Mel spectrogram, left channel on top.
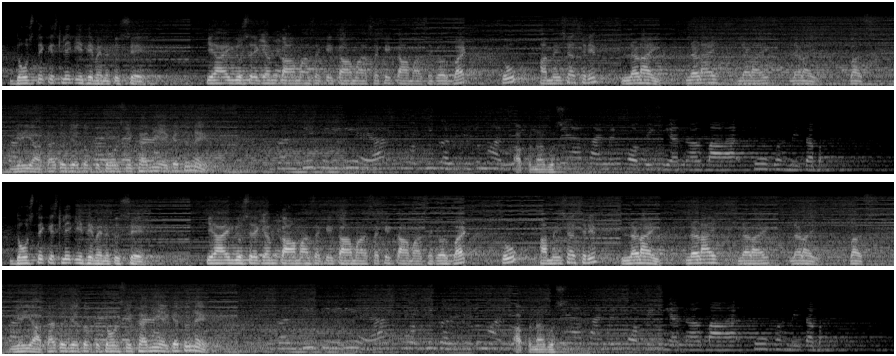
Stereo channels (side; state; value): left; quieter; 3.5 dB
